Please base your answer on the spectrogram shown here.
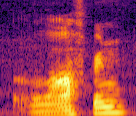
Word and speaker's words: Lofgren: This is a Democrat out of California by Zoe Lofgren. Am I pronouncing that right?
